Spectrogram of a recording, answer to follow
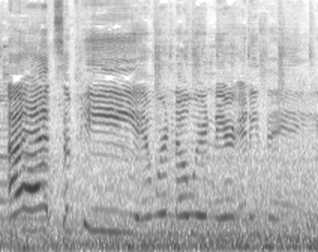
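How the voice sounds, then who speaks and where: A woman at a moderate pace, dry sound with no echo, music in the background. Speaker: vlogger. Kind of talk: casual vlog chat. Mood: playful, chatty. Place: car. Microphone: phone near.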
